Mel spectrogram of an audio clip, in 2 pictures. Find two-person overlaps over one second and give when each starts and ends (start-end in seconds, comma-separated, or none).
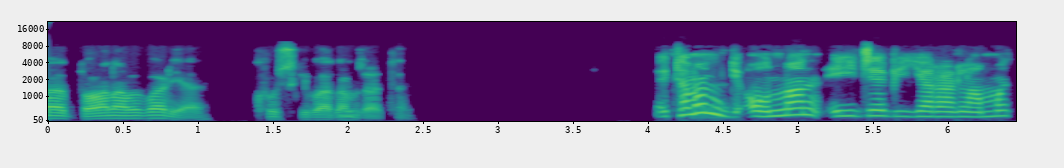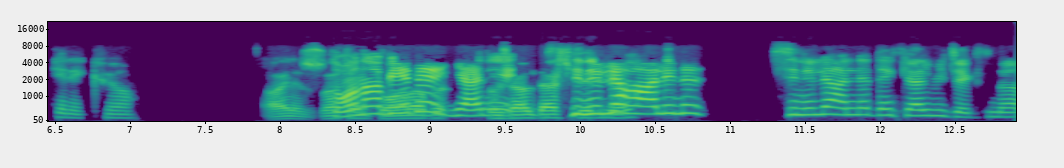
8.3-10.4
